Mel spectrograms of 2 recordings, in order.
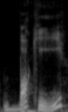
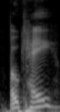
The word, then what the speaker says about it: bokeh: like a blown out bokey bo bouquet. That's how you say it.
